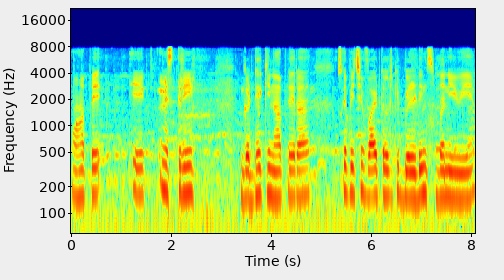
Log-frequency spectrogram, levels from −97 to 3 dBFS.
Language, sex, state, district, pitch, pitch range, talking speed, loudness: Hindi, male, Uttar Pradesh, Muzaffarnagar, 155 Hz, 145-165 Hz, 140 wpm, -16 LUFS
